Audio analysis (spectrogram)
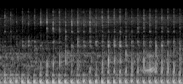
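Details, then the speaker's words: Used scooter (Vario/Mio/Beat/Scoopy type) idling after electric start during pre-purchase check: even, steady idle thump about fifteen pulses a second, no misses, stumbles or rattles; engine idles normally, not rough. "Kemudian dengarkan suara mesinnya teman-teman, apakah dia ngopot atau enggak ya, bisa dilihat di sininya ya."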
